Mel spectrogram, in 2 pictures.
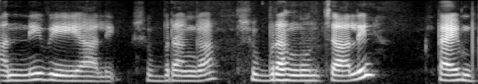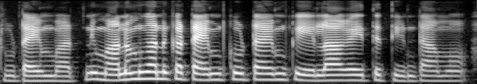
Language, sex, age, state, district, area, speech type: Telugu, female, 30-45, Telangana, Warangal, rural, spontaneous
